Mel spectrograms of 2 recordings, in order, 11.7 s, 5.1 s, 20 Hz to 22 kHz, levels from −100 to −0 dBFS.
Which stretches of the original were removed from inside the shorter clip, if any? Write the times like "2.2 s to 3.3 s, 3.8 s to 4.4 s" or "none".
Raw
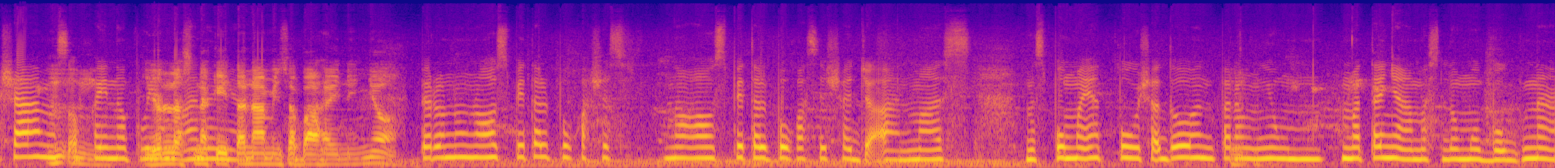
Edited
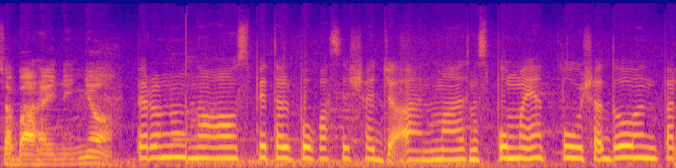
3.5 s to 5.0 s, 7.1 s to 7.7 s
